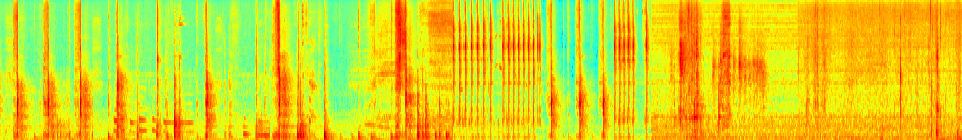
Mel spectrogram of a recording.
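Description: Chef's knife chopping carrot and other vegetables on a wooden cutting board, with irregular knocks of the blade on the board. About nine seconds in comes a fast, even run of chops. In the last few seconds a steady hiss takes over as onions fry in a pan.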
